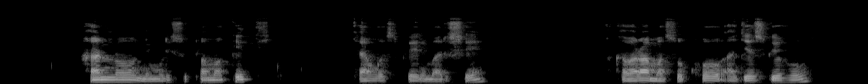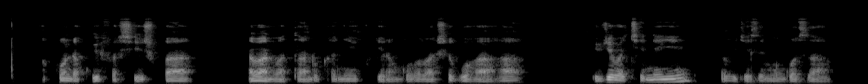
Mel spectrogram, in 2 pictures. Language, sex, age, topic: Kinyarwanda, male, 36-49, finance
